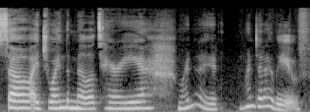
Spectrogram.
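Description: Somewhat breathy and dark, mellow in tone, a woman speaks fairly slowly at a fairly high pitch. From Hawaii. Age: 20s. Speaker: adult performer and army veteran. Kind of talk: interview.

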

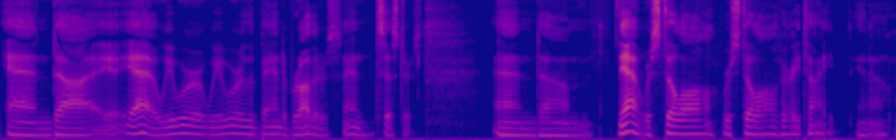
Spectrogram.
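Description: With an American accent, a man speaks at a fairly slow pace and fairly even intonation, and the room echoes audibly. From US Southeast, North and South Carolina, then Florida. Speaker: camera first assistant. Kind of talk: casual chat.

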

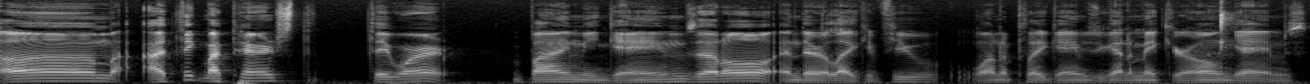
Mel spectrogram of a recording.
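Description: In an ordinary speaking voice, a man with an American accent talks at a fairly quick pace, his fairly low pitch showing ordinary variation. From China and Japan, then US Midwest. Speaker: music producer and app developer. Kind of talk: casual chat. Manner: casual, slangy, laid-back.

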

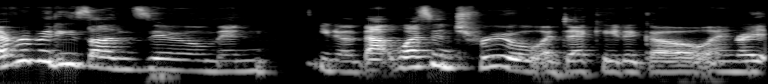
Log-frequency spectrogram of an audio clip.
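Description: A fairly high-pitched female voice at a fairly quick pace, with ordinary pitch variation. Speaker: neonatal nurse practitioner and entrepreneur. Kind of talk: casual interview chat. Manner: fast; animated.

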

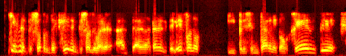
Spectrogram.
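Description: At a moderate pace, a man talks with a Rioplatense accent. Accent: Argentine Rioplatense Spanish. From Argentina, Buenos Aires province (Junín). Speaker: musician and music producer. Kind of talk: interview. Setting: phone call.

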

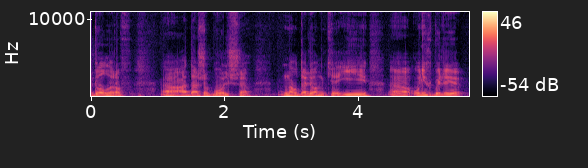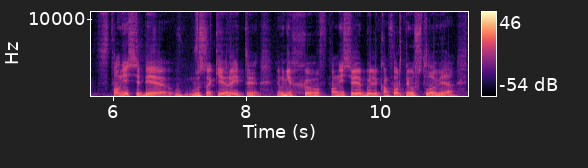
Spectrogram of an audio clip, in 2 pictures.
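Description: Amid noticeable background noise, a man of medium pitch speaks at a very slow pace with long, frequent pauses and ordinary pitch variation. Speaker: software architect. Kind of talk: casual interview.

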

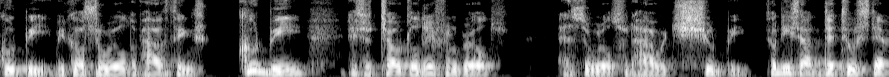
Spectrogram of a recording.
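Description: Over a quiet background, a man with a Dutch accent talks at a fairly quick pace, his medium pitch showing ordinary variation. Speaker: author and trainer. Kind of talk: interview.

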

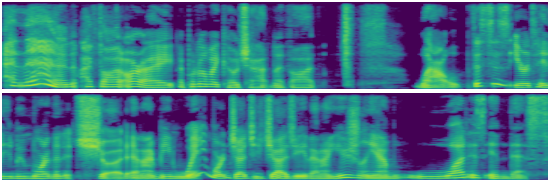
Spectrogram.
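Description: In a very clean recording with a silent background, a woman speaks at a moderate pace. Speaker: life coach and podcast host. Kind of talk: coaching call with ad read and intro.

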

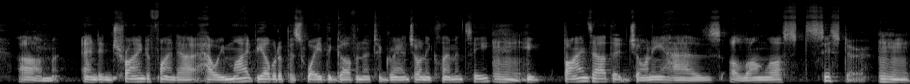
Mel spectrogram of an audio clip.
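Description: This is a normal speaking voice from a man at a moderate pace. His loudness stays very even. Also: medium pitch for a man, fairly even intonation. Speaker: actor in musical. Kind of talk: casual interview.

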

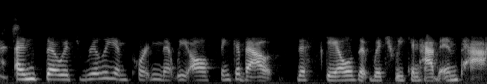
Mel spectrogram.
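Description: A woman with an American accent talks at a moderate pace in an ordinary speaking voice. Her pitch is fairly high, with ordinary variation. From rural North Carolina. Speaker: nature photographer and social scientist, author. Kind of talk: radio interview.

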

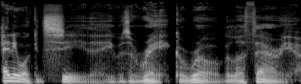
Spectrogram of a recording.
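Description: Theatrical in tone, a man speaks with vocal fry at a moderate pace, in a dry, close sound with no echo on a very clean recording with a silent background. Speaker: podcast host. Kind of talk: dramatic true-crime narration with a promo intro and outro. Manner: punchy, theatrical, wry storytelling; emphatic, sarcastic emphasis.

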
